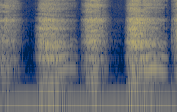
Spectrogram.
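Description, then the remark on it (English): Heavy, labored breathing after climbing stairs: quick, rhythmic breaths in and out, about four in under two seconds, separated by brief pauses, with no talking. “Oh, I'm like breathing heavy.”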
